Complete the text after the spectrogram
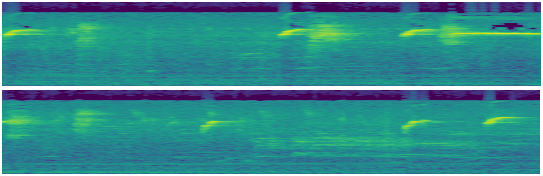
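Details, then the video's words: Yellow canary giving sparse, clear upswept whistled notes separated by pauses, one held steady whistle in the middle, and a soft lower warble near the end; the room is otherwise quiet. "Yellow Canary Bird"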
